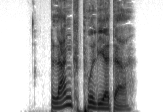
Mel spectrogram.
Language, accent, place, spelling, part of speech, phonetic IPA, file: German, Germany, Berlin, blankpolierter, adjective, [ˈblaŋkpoˌliːɐ̯tɐ], De-blankpolierter.ogg
- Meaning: inflection of blankpoliert: 1. strong/mixed nominative masculine singular 2. strong genitive/dative feminine singular 3. strong genitive plural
